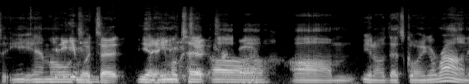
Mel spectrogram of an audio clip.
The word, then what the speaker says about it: Emotet: How do you pronounce it? Emotet.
